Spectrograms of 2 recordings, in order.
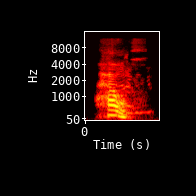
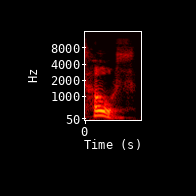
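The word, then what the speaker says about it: Howth: Well, how did you pronounce that, Liam? Health. Health? No. It's I'd say health. It's Hoth.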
